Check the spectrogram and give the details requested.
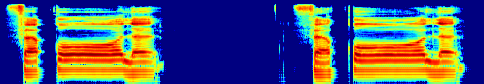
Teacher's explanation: So fa is not stretched. Then the qaf is full mouth with an alif. And the la is not stretched. So don't say faqala ana when you're reading.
